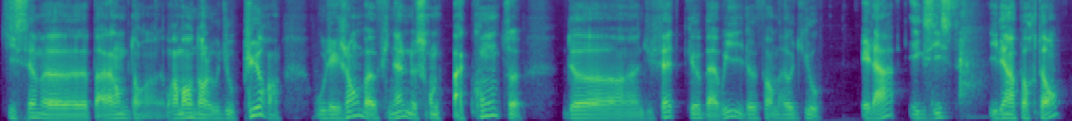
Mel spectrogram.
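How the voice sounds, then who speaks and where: A man's voice: fairly low pitch, normal speed, a little mellow. A man talking informally in a debate, explaining his views in an emphatic, colloquial way. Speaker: audio fiction maker in a panel debate. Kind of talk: informal debate, casual discussion.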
